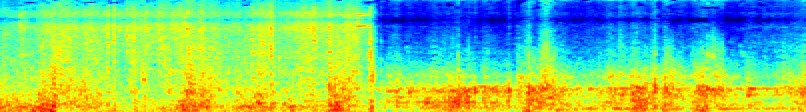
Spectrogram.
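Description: Race car crashing, heard from inside the cockpit: a dense jumble of hard impacts, crunching and scraping as the car tumbles and debris strikes the body. About two seconds in the sound turns duller, with further knocks.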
